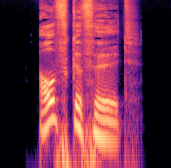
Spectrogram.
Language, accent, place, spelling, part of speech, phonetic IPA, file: German, Germany, Berlin, aufgefüllt, verb, [ˈaʊ̯fɡəˌfʏlt], De-aufgefüllt.ogg
- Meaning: past participle of auffüllen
